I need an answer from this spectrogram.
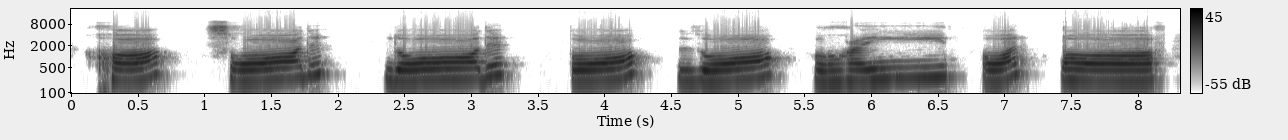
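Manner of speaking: each letter said loud and heavy; emphatic letters. Shown as a demonstration. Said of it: "کون کون سے؟".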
